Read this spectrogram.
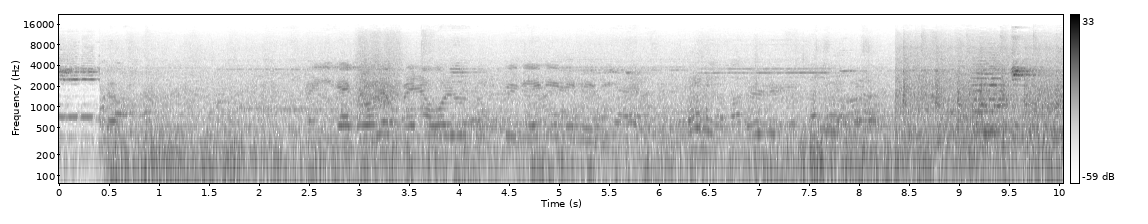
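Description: A busy street crowd murmurs.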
